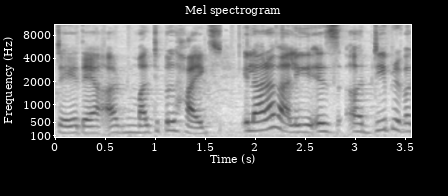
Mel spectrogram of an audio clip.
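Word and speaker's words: Ihlara: we are here at ilara Valley which is I think one of the most famous attractions in capparopia I've been pronouncing this place wrong it's called ilara not ilhara sorry about that and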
